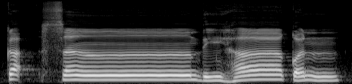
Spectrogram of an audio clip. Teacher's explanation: تنوین کے بعد دال آ گیا تو یہاں بھی ہم غنہ کر رہے ہیں لیکن نون کی آواز کو تھوڑا چھپا کر، یہ اخفا کا رول ہے۔ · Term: اخفا والا غنہ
